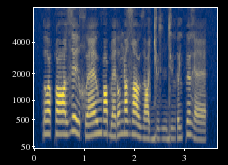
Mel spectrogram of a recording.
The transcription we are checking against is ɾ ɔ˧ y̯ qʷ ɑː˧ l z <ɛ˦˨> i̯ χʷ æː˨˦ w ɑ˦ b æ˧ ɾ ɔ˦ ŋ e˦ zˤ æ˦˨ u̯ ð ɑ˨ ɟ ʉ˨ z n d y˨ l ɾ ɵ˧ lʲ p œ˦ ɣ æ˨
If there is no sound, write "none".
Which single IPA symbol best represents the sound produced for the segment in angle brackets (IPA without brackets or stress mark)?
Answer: ɛ˦˨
